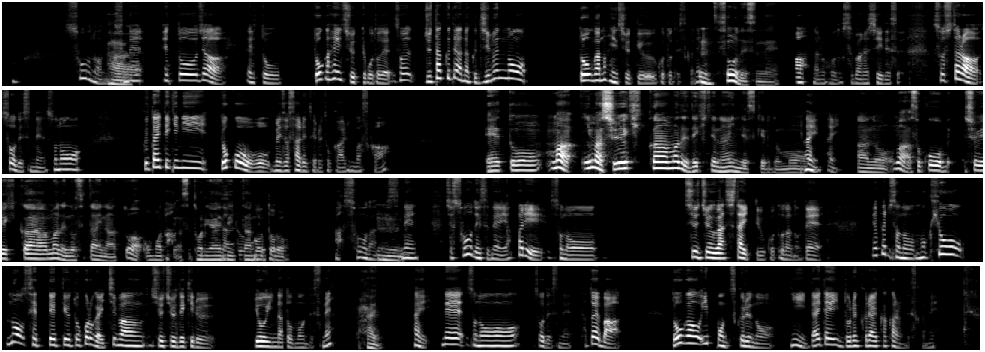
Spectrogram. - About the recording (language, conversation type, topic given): Japanese, advice, 仕事中に集中するルーティンを作れないときの対処法
- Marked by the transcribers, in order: other noise; other background noise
